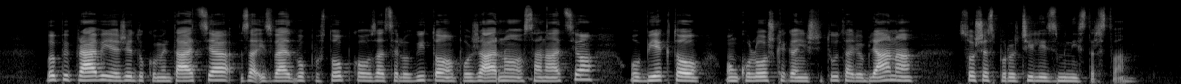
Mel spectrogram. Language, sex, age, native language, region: Slovenian, female, 18-29, Slovenian, Savinja region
